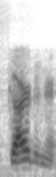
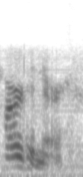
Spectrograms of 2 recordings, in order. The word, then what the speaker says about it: Gardiner: but they pronounced Gardiner as Hardiner.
